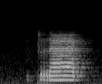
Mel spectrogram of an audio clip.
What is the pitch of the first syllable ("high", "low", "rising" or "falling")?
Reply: falling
